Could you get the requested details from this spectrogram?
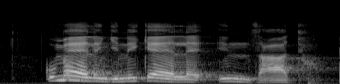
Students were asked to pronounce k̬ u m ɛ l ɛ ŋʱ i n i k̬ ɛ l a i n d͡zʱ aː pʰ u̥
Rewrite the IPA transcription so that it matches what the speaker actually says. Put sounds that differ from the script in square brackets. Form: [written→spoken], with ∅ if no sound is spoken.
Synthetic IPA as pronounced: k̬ u m ɛ l ɛ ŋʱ i n i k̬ ɛ l [a→ɛ] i n d͡zʱ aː [pʰ→tʰ] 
